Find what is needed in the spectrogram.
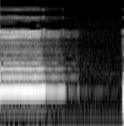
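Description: Pali Buddhist protective chant (pirith): a chanting voice holds the last syllable of a verse line on one steady note, then fades out a little after a second, leaving a short pause before the next line.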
